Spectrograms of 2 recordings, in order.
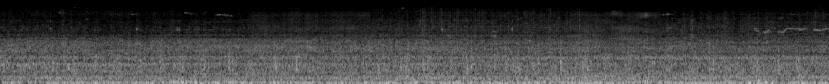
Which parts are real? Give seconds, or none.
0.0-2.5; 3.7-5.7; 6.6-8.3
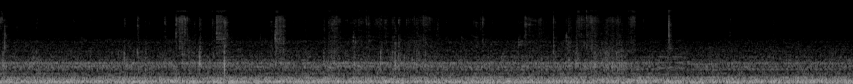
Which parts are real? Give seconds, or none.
0.0-6.6; 7.2-8.5

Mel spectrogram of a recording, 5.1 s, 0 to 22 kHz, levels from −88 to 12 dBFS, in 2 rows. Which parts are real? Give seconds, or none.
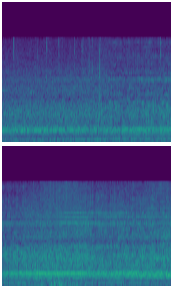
0.0-1.6; 2.9-3.8

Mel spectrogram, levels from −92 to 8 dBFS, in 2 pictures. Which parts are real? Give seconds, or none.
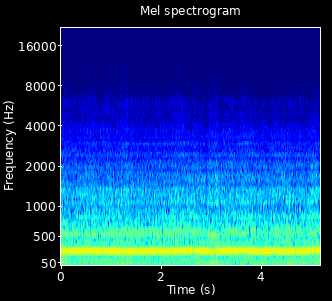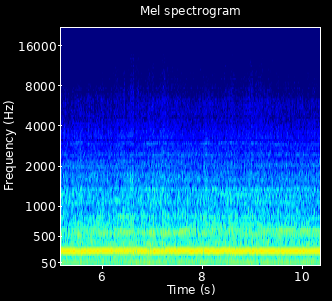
0.0-4.1; 4.7-6.6; 9.2-10.4

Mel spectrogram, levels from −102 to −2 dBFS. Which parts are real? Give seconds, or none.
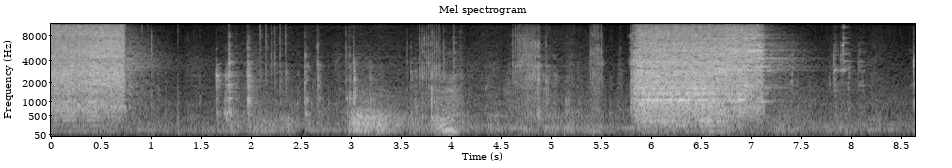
0.0-2.2; 3.5-4.2; 5.3-8.6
